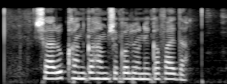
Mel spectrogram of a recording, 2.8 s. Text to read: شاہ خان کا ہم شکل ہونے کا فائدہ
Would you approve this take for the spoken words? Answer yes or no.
no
